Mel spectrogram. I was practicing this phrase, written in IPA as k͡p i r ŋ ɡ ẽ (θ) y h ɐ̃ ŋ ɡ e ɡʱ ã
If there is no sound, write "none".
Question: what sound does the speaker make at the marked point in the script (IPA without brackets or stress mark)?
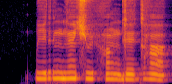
ɕ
